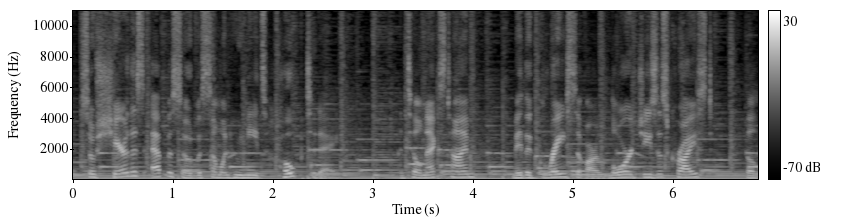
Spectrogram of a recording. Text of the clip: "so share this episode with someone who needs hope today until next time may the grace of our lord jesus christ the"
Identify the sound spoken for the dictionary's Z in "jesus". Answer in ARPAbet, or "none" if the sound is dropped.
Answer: Z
